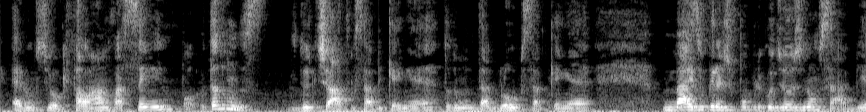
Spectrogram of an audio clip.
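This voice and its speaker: A woman speaks in a fairly low voice. Audible room echo surrounds her. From Brazil, Ceará. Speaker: actress, writer and theatre director. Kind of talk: interview, personal storytelling.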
